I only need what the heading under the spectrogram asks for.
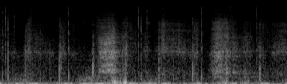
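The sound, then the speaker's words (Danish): Faint running footsteps on a run as the pace picks up, a quick, fairly regular patter of soft thuds. “Jeg har lyst til at løbe hurtigere. Jeg sætter farten op. Jeg sætter farten op.”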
